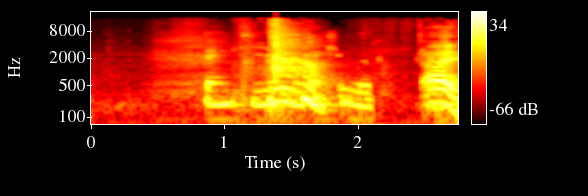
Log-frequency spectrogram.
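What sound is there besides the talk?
sneeze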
